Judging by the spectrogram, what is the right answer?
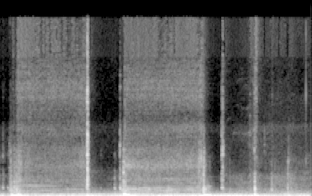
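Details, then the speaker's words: Nissan March pre-purchase check, rear power window run up and down: smooth even electric whirr with no grinding or catching; window motor working normally. "kita pijit sekali ke bawah Dia otomatis kita pijit ke atas Oke ini berfungsi normal ya autonya"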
